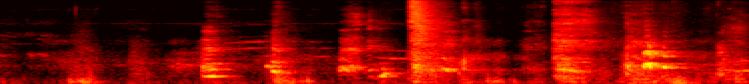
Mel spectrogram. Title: #Shorts | Pappa..!! dont sneeze without mask. | Cute video of the day (Must watch)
